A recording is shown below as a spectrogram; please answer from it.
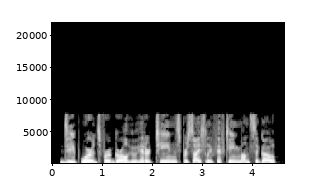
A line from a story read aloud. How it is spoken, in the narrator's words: Wakim said with a chuckle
